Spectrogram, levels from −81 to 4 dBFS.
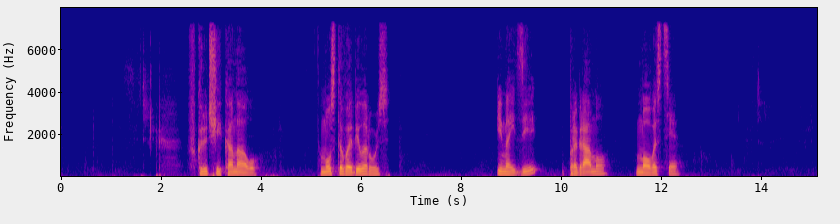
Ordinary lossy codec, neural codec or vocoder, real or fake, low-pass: MP3, 48 kbps; codec, 16 kHz, 0.5 kbps, X-Codec, HuBERT features, trained on LibriSpeech; fake; 7.2 kHz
